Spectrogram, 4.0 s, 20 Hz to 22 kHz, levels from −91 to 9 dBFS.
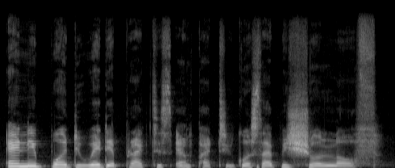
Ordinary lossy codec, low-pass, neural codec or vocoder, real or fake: none; 19.8 kHz; none; real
